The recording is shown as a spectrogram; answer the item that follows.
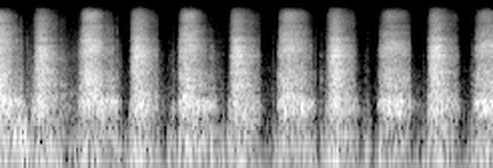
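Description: Breathing exercise with rapid, rhythmic breaths pushed steadily in and out, many evenly spaced breathy bursts at a quick, regular pace. The breathing is faint and heard alone.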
